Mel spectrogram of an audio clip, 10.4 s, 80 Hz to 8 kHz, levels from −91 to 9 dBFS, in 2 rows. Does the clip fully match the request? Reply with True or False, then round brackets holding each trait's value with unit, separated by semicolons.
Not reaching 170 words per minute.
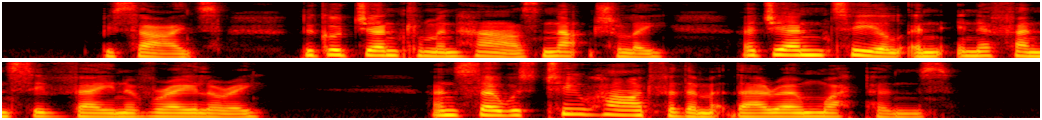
True (140 wpm)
